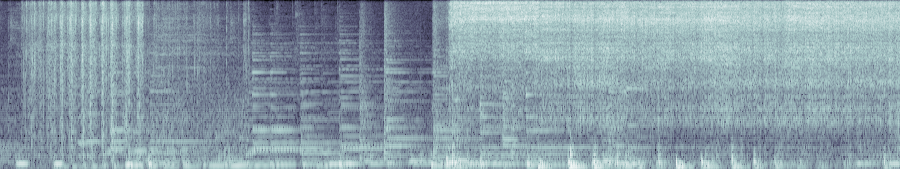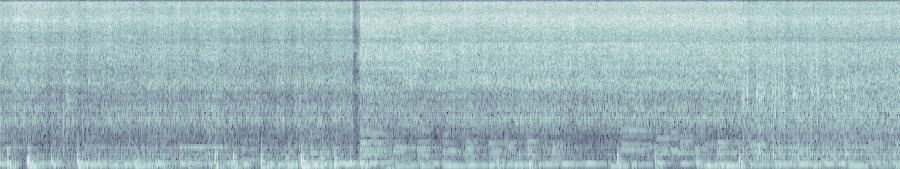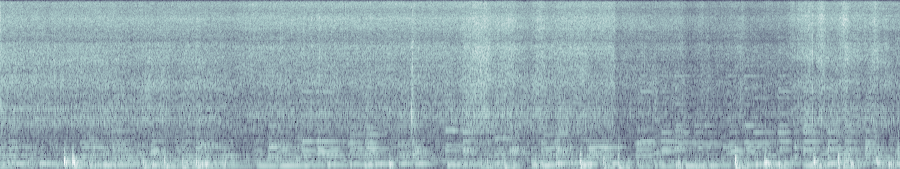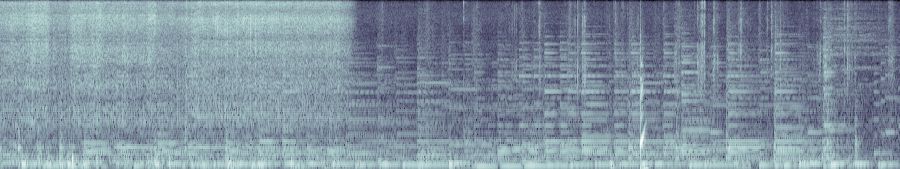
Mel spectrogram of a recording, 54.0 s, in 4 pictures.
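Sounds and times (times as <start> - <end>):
background music: 0.0 - 54.0
vegetables sizzling in a pan: 0.2 - 3.1, 6.7 - 45.8
chopsticks stirring: 6.8 - 45.8.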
